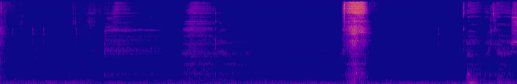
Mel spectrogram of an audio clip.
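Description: A person in a sneezing fit lets out several stifled, muffled sneezes into a hand, short breathy bursts spaced a second or two apart, the sharpest coming late, over a quiet room hum.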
